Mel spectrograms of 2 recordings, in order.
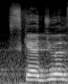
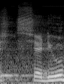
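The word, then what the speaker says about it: schedule: ठीक है, नीचे लिखा हुआ है स्केड्यूल स्कैन्स, को शेड्यूल भी पढ़ते हैं स्केड्यूल भी पढ़ते हैं, जो आप लोगों को इजी लगे आप वो पढ़ सकते हैं। दोनों इसकी प्रोनाउंसिएशन है, स्केड्यूल भी है और शेड्यूल भी है।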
